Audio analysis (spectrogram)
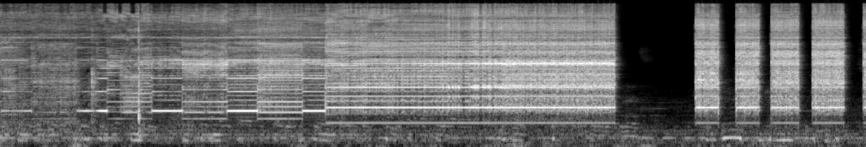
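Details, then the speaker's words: Newly bought RC horn sound module, button pressed and held to cycle patterns: harsh buzzy horn tones all smeared with hiss and crackle; badly distorted, speaker or module suspected, not confirmed. "And listen to that static. Like that's not even acceptable in my opinion."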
